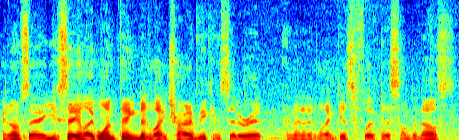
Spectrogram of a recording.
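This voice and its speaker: A young man with a very low, worn-sounding voice rambles through a casual live stream, halting and restarting as he talks. He sits at a home streaming setup with his own microphone. Faint background noise hums underneath. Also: level tone, a little mellow. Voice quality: strained, worn voice.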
